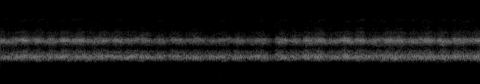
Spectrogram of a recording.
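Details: Large chorus of frogs in a Japanese rice field in Kōnosu, Saitama, late at night in early summer, TASCAM Portacapture X8 recording; continuous overlapping trilled croaks with one momentary dip in volume midway.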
